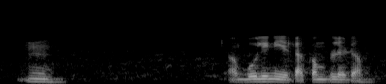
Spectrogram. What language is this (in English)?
Gujarati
